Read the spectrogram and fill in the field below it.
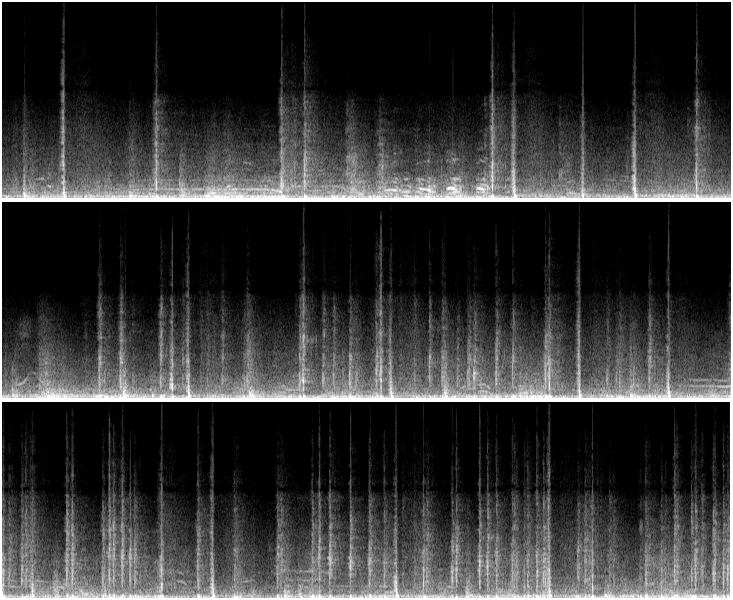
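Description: Fireworks pop and crackle overhead.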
